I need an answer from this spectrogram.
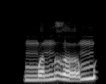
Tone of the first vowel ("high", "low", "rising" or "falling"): rising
